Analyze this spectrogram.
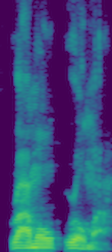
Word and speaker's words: Ramo Roma: Ramos Roma.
